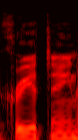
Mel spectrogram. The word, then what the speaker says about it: creatine: Uh, so what I use is Neutriost creatin or creatine, how you say it?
